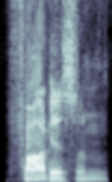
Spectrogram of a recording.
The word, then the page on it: photism: American English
